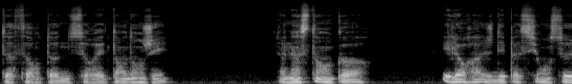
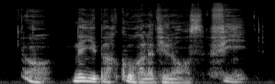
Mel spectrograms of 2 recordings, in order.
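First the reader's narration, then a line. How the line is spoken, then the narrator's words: Exclaimed. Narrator (French): s'écria-t-elle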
